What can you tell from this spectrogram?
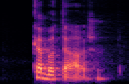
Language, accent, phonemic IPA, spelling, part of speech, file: French, France, /ka.bɔ.taʒ/, cabotage, noun, LL-Q150 (fra)-cabotage.wav
- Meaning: cabotage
